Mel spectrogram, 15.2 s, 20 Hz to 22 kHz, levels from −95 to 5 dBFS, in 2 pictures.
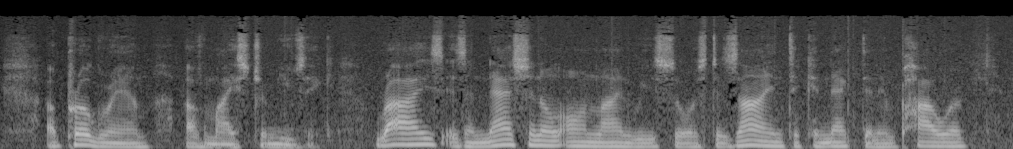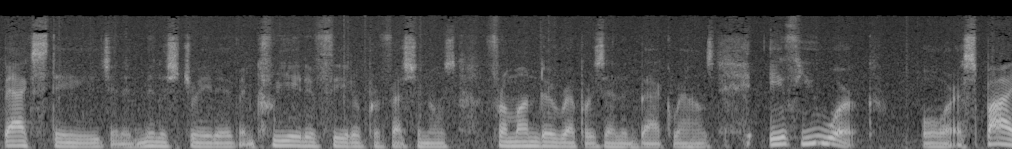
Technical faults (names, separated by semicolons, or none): none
